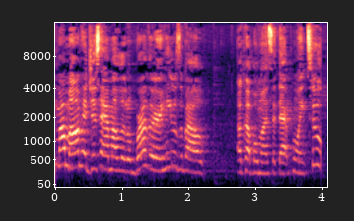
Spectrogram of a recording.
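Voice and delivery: ordinary talk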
